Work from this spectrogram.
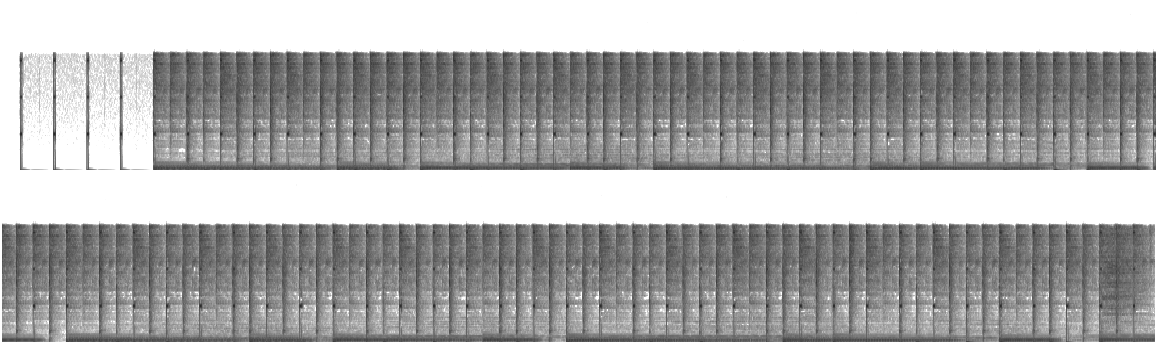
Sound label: Groove ベース無し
